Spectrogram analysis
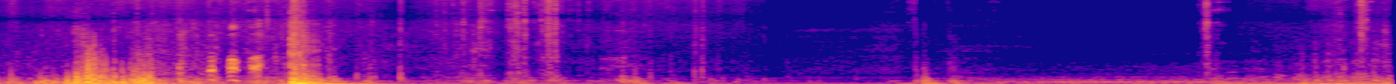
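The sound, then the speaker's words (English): A car engine cranks with the key, let go a bit early, in a couple of loud, rough bursts, settles into a low rumble that fades to near silence, then a soft low hum returns, on a windy, cold, starry night. “Ooh, let go of the key a bit quick, a bit early.”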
